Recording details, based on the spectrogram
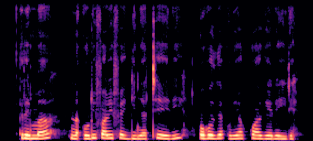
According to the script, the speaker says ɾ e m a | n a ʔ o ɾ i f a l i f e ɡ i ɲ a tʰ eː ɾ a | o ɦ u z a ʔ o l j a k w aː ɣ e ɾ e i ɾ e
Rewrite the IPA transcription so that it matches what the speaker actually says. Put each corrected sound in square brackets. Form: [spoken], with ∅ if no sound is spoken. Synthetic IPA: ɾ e m a | n a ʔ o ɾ i f a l i f e ɡ i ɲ a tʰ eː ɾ [i] | o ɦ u z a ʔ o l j a k w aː ɣ e ɾ e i ɾ e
